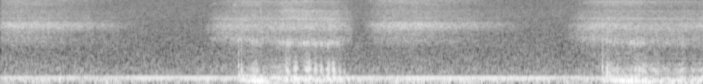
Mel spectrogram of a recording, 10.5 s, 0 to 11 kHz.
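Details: Snoring recorded in 2014: two long, low rattling snores on breathing in, with a steady background hum.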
